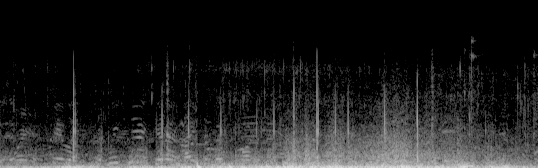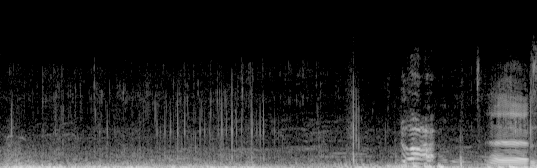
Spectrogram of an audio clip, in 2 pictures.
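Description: Wind buffeting the microphone in an uneven rumble, with faint distant voices and a few scattered clicks.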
